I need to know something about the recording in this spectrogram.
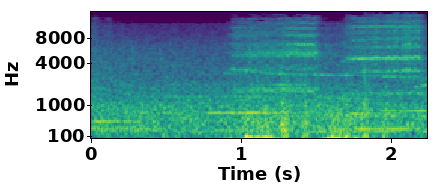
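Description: A large bird flaps its wings close by.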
